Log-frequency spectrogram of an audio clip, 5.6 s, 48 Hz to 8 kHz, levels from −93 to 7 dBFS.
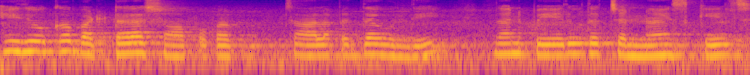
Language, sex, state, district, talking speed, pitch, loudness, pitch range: Telugu, female, Telangana, Hyderabad, 140 wpm, 195 Hz, -14 LUFS, 185-210 Hz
